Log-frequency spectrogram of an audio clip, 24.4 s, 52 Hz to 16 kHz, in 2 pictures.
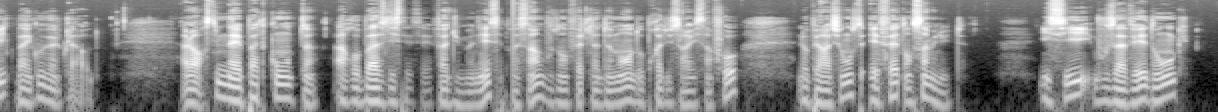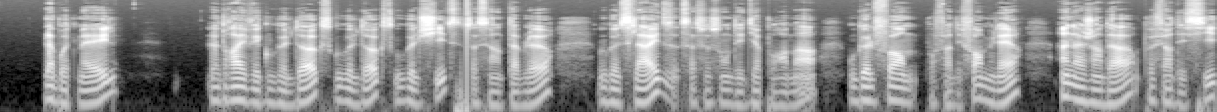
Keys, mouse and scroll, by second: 1.6 click.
